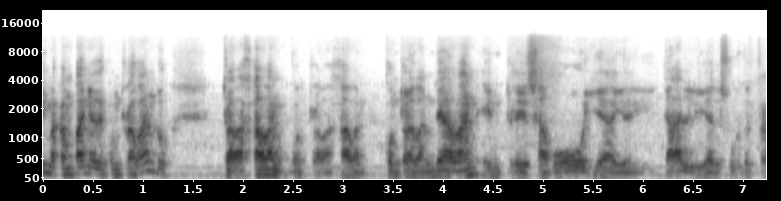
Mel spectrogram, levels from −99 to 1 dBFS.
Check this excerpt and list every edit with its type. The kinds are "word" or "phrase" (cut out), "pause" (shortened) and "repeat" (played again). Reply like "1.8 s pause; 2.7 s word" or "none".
none

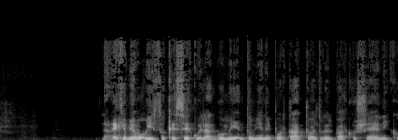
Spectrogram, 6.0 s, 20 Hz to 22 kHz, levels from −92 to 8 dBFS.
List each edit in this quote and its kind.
4.8 s word

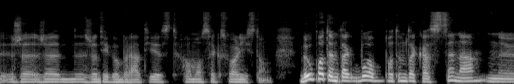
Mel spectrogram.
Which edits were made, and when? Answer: 1.0 s word

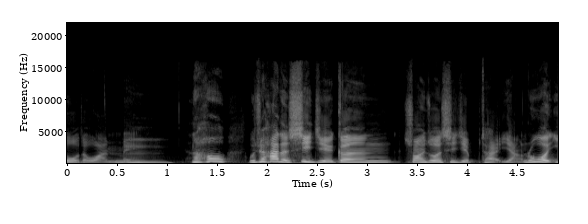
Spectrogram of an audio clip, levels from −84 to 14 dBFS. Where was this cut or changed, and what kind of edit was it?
3.3 s pause

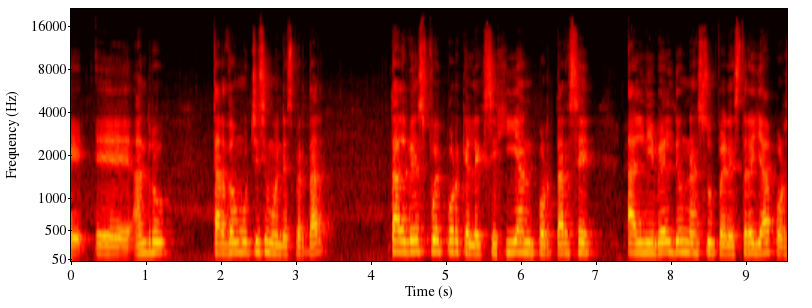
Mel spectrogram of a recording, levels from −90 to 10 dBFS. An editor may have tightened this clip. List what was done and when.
none

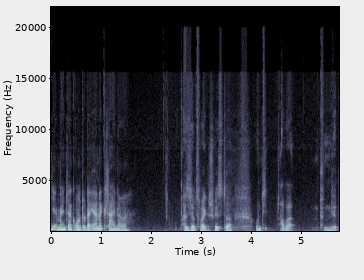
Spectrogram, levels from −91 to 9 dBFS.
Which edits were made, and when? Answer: none

